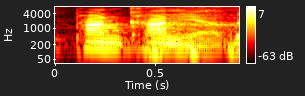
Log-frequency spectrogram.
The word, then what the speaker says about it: Pankhania: It's Pankhania, but you did well.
